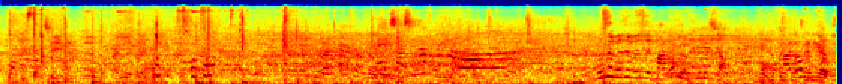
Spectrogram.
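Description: Children and adults chatter and call out nearby in a large echoing hall.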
